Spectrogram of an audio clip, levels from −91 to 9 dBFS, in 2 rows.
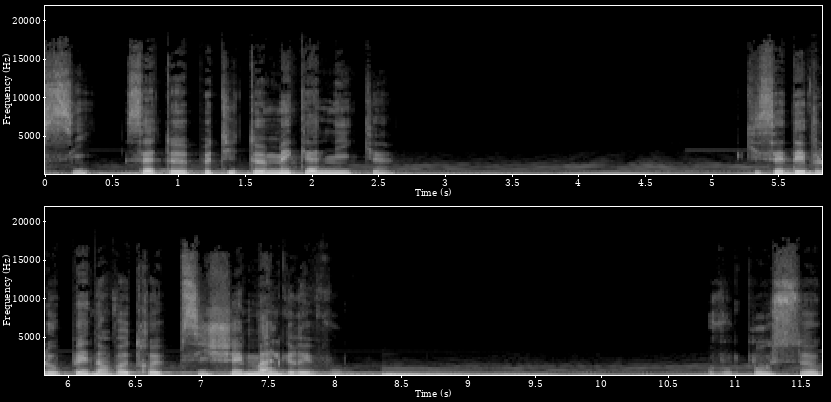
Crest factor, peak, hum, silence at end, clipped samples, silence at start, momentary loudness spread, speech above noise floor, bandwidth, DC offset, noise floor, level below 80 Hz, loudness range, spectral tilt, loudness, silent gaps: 20 dB; -6 dBFS; none; 0 s; under 0.1%; 0 s; 21 LU; 27 dB; 17 kHz; under 0.1%; -49 dBFS; -58 dBFS; 11 LU; -6 dB/octave; -24 LUFS; none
